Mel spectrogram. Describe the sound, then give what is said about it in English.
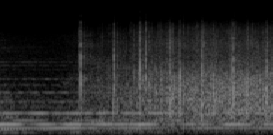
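Scattered applause at an awards presentation following a reading: many sharp, separate claps start after a short pause and continue over a steady low hum. “There is applause.”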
